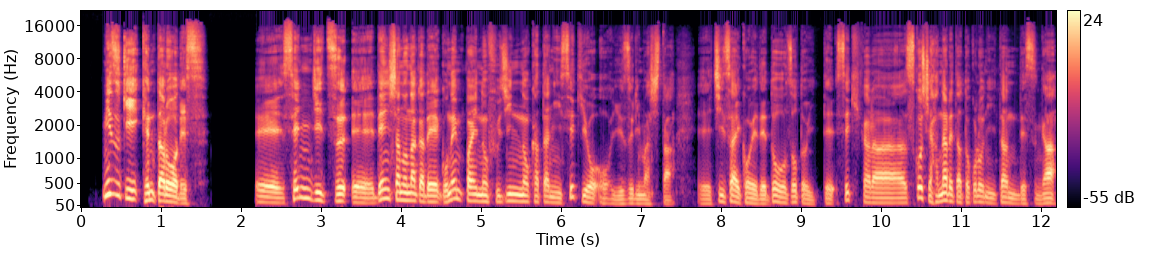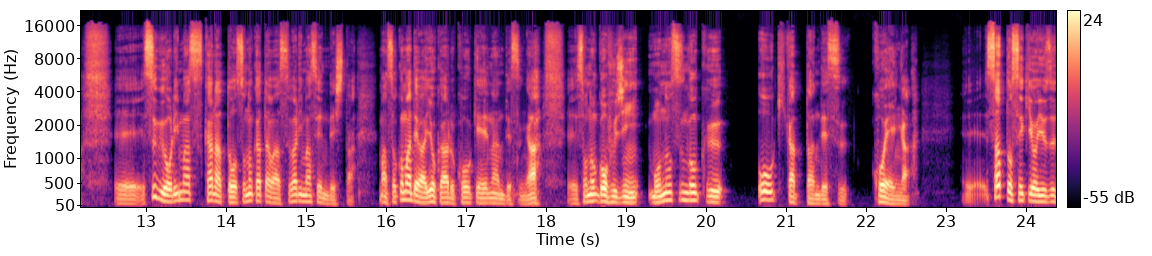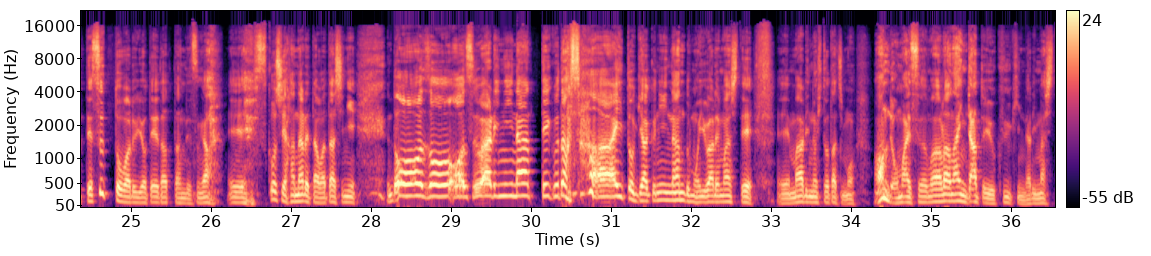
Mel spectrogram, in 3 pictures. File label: freetalk, male voice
